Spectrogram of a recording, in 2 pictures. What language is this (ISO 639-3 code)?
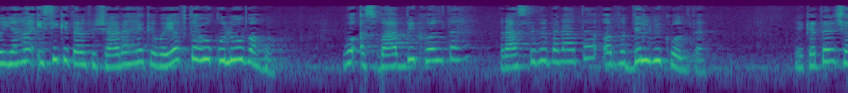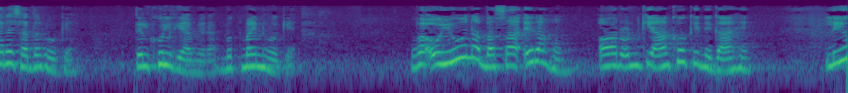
urd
